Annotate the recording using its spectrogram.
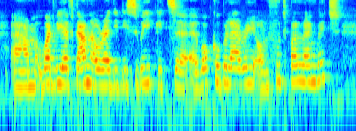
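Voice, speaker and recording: Noticeable background noise behind a woman's fairly high voice at a moderate pace. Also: fairly even intonation. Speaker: national women's football team coach. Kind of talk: press conference. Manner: halting, many fillers.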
